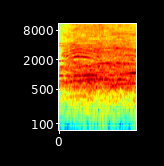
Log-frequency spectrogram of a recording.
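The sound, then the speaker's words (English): An audience cheering and whooping together, a dense, steady wash of many voices that swells slightly midway and holds loud throughout, with no single speaker standing out. “And some of you can't even cheer about it because you're so lukewarm.”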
